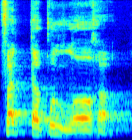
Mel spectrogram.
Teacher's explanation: یہاں پر جو ہے قاف کو پر پڑھیں گے، یہ حروف مستعلیہ میں سے ہے، اور یہ واو اور یہ دونوں الف اور لام میں کوئی حرکت نہیں ہے، تو اسے نہیں پڑھنا ہے۔ اور اللہ کے لام سے پہلے قاف کے اوپر پیش ہے، تو اللہ کے لام کو پر پڑھیں گے، کھڑا زبر ہے، یہ الف مدہ کی طرح ہوتا ہے، اسے 1 الف کے برابر کھینچیں گے۔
